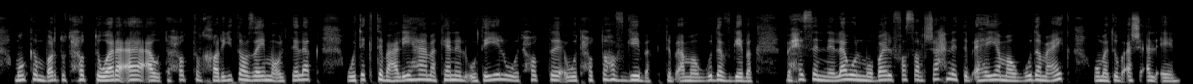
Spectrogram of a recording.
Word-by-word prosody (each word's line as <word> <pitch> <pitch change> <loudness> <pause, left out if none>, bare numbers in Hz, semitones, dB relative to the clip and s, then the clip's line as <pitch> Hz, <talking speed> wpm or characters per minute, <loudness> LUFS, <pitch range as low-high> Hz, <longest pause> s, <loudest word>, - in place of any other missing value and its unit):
ممكن 210 +1 +1
برضه 195 +3 -1
تحط 220 0 -2
ورقة 210 +3 +6
أو 185 -4 +3
تحط 200 +4 -8
الخريطة 195 +3 0
زي 195 0 +2
ما 195 -4 +1
قُلت 165 +5 -4
لك، 210 -2 -1 0.3
وتكتب 210 +2 0
عليها 210 +6 +2
مكان 210 +1 +1
الأوتيل 195 +4 0
وتحط 205 +2 -4 0.2
وتحطها 205 +5 -2
في 185 -4 -5
جيبك، 180 -6 +1
تبقى 170 -1 -3
موجودة 175 +5 0
في 165 - -6
جيبك، 170 -2 +1 0.3
بحيث 225 +4 -1
إن 200 -5 +1
لو 220 +1 +4
الموبايل 200 +1 +1
فصل 210 -1 -5
شحن 235 +2 -1
تبقى 180 -2 -4
هي 205 +2 +2
موجودة 190 +3 +1
معاك 200 +7 -1 0.2
وما 185 -1 +1
تبقاش 185 0 -3
قلقان. 160 -3 -3
195 Hz, 180 wpm, -23 LUFS, 180-215 Hz, 0.3 s, ورقة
